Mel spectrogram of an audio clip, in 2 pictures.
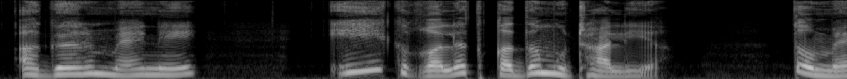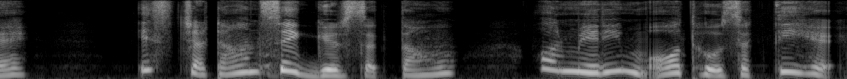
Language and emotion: Urdu, fearful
